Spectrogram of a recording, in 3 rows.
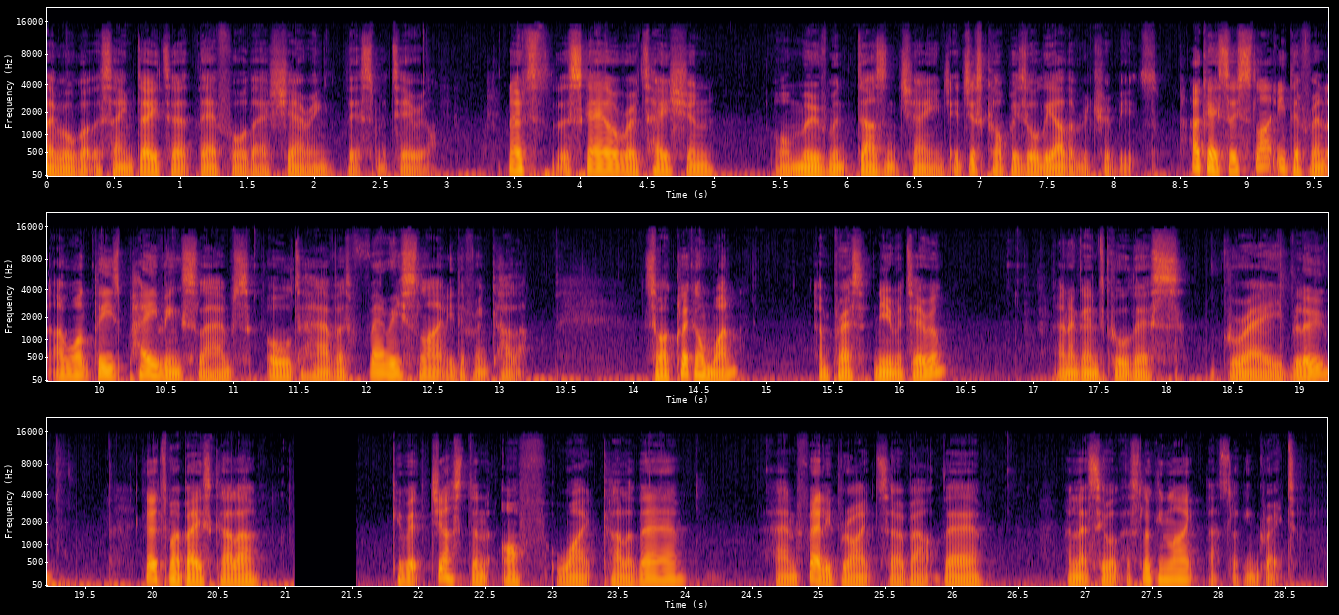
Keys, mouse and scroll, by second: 9.9 click, 10.4 click, 11.0 click, 14.4 click, 15.5-19.4 drag, 20.7 click, 27.2-28.8 middle drag.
